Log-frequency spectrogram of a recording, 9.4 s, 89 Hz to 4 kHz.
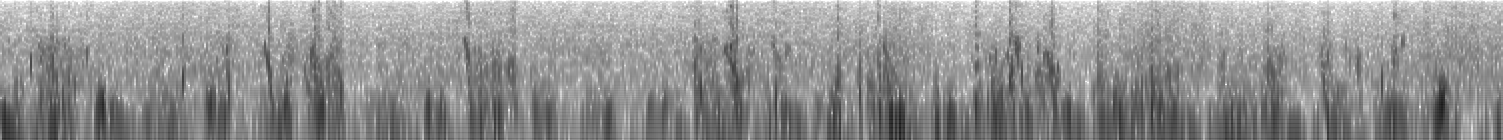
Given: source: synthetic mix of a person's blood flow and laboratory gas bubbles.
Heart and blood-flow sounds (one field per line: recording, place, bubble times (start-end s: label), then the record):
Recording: Doppler ultrasound of blood flow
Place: precordium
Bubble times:
0.07-0.58 s: bubbles
1.11-1.18 s: bubbles
1.31-1.46 s: bubbles
1.62-2.17 s: bubbles
2.88-3.25 s: bubbles
4.30-4.71 s: bubbles
4.80-4.94 s: bubbles
5.18-5.29 s: bubbles
5.33-5.66 s: bubbles
6.05-6.63 s: bubbles
6.80-6.96 s: bubbles
7.04-7.38 s: bubbles
7.71-8.06 s: bubbles
8.22-8.33 s: bubbles
8.36-8.50 s: bubbles
8.59-8.82 s: bubbles
8.92-9.02 s: bubbles
From the record:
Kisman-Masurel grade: 232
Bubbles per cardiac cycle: several, 3 to 8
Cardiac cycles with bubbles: 50 to 99%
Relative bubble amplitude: moderate (0.250 to 0.450)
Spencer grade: 3 (all of the cardiac periods contain showers or single bubble signals, but not dominating or overriding the cardiac motion signals)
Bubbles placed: anywhere in the cardiac cycle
